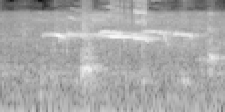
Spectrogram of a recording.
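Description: Chickens being fed soaked millet cluck loudly and close by in a quick burst of short, excited calls.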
